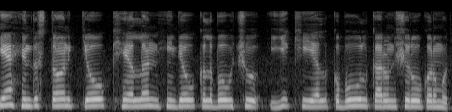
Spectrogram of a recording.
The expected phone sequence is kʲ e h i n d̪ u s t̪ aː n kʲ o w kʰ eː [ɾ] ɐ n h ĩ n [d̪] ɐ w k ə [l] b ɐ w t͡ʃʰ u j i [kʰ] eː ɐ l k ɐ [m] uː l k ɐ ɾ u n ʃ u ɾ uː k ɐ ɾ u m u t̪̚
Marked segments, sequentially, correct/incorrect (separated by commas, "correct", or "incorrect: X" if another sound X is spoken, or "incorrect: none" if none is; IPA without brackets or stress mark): incorrect: l, correct, correct, correct, incorrect: b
